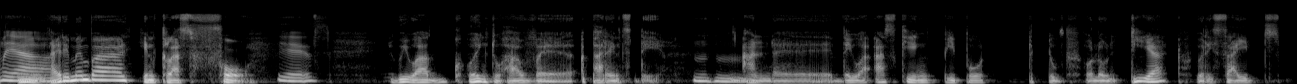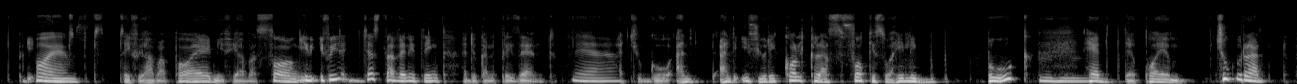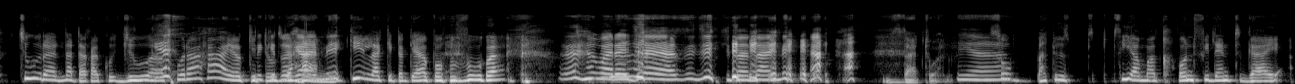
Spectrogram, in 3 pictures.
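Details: Adult man who stammers, saying it is genetic, inherited from his mother, and at times acute; word and part-phrase repetitions are heard; stuttering.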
